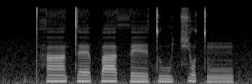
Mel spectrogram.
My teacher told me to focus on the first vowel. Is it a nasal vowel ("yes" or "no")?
yes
